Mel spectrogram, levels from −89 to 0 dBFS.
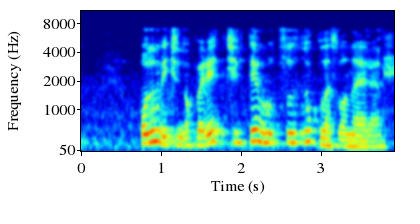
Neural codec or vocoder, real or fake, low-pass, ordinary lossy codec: codec, 16 kHz, 4 kbps, FunCodec, trained on Chinese and English, 50 frames a second; fake; 7.2 kHz; AAC, 48 kbps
